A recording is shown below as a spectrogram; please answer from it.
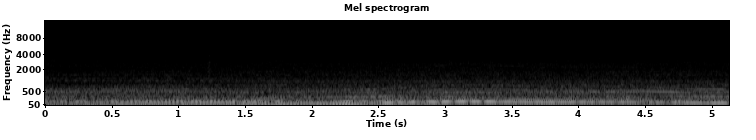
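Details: BMW E92 335i: a low, droning buzz with a rattly edge over the engine, rising and falling with the revs, coming from the air conditioning system.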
